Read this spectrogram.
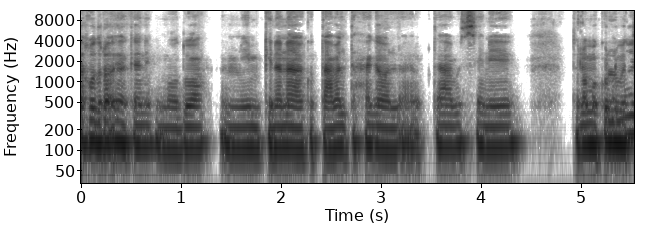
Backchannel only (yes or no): no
